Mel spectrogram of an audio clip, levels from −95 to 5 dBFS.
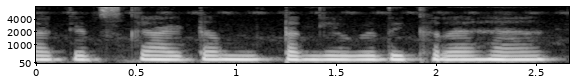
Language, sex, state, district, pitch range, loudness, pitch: Hindi, female, Haryana, Rohtak, 205-210 Hz, -11 LUFS, 210 Hz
